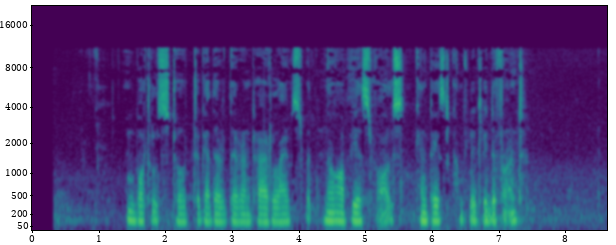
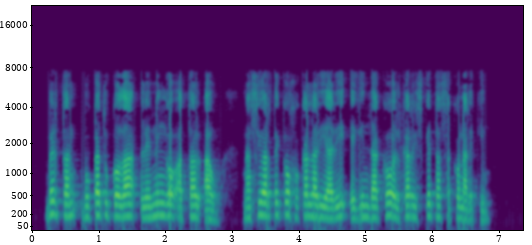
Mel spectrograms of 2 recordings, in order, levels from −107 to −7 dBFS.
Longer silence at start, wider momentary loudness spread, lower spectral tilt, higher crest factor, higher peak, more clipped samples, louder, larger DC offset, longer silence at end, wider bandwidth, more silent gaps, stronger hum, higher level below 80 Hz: first, 0.4 s vs 0.2 s; about the same, 10 LU vs 8 LU; about the same, -4 dB/octave vs -4 dB/octave; about the same, 22 dB vs 22 dB; about the same, -18 dBFS vs -16 dBFS; neither; about the same, -38 LUFS vs -37 LUFS; neither; first, 1.2 s vs 0.55 s; first, 11.5 kHz vs 7.6 kHz; neither; neither; first, -64 dBFS vs -70 dBFS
